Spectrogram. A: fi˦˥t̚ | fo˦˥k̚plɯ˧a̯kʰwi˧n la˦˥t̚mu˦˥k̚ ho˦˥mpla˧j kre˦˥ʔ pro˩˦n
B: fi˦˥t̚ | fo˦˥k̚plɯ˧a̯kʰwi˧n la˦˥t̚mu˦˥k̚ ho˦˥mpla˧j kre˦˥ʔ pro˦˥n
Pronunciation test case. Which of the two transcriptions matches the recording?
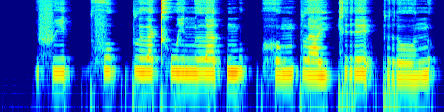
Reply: A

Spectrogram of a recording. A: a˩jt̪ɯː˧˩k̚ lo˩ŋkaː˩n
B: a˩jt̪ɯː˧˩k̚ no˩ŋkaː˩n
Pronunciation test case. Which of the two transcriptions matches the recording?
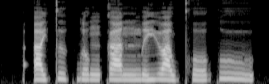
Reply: A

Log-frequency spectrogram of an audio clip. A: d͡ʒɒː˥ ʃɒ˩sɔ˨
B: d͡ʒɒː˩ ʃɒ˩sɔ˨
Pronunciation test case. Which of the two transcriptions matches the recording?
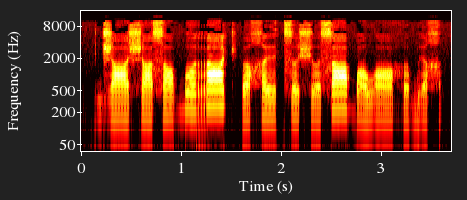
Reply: B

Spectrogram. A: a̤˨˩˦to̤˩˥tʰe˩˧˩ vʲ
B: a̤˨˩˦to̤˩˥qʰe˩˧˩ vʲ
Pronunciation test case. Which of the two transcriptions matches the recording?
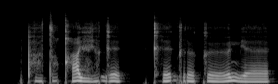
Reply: B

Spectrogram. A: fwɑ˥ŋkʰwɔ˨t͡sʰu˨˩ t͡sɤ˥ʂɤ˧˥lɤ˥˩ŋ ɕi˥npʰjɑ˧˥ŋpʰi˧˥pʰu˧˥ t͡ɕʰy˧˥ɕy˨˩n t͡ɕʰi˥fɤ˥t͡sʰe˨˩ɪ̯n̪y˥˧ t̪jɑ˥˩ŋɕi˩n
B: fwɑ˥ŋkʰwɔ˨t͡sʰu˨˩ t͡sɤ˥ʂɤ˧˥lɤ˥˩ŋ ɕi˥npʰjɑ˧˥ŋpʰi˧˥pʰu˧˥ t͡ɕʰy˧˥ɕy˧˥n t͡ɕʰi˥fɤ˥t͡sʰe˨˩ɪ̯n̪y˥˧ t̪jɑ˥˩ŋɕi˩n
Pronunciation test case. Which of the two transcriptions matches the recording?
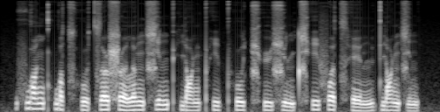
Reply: A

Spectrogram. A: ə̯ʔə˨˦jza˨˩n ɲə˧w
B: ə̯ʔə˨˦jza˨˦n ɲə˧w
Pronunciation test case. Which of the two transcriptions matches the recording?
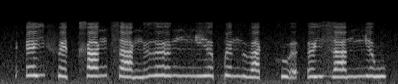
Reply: B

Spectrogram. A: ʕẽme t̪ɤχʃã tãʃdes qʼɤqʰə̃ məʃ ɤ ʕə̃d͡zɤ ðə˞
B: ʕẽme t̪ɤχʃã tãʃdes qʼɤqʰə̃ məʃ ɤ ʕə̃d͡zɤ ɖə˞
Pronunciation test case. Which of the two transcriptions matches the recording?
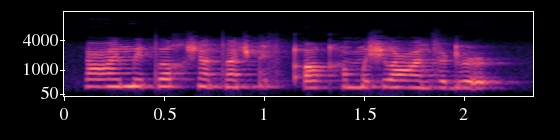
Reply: B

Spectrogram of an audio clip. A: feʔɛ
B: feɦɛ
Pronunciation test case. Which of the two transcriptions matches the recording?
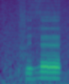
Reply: B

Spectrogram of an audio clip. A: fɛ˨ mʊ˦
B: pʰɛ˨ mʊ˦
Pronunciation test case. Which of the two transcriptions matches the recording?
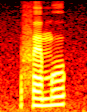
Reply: A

